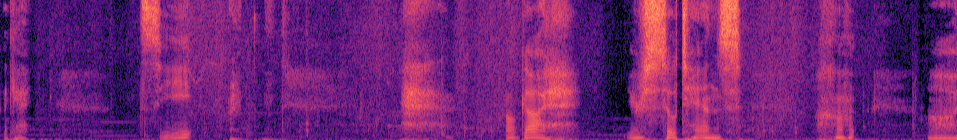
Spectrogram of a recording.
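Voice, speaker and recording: A shy young werewolf boyfriend, acted by a man, speaks softly in a mellow, relaxed voice. He takes his time, hesitant and affectionate, in an intimate ASMR roleplay with music playing behind him. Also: medium pitch, lightly acted. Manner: hesitant, affectionate, soft-spoken, often chuckling. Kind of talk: soft romantic ASMR roleplay.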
